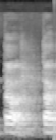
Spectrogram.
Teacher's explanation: जीभ हमारा क्या होता है, दांतों से टकराता है। जब दांतों से जो टकराता है हमारा क्या, जैसे देखिए त क्या हो रहा है, दांतों से टकरा के आवाज निकल रही, तो उसे क्या कहते हैं, कौन सा व्यंजन कहते हैं, हो जाते हैं दंत व्यंजन।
